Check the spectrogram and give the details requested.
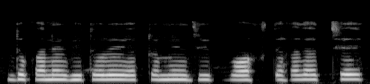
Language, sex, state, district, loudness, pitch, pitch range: Bengali, female, West Bengal, Cooch Behar, -15 LUFS, 220 Hz, 215-220 Hz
